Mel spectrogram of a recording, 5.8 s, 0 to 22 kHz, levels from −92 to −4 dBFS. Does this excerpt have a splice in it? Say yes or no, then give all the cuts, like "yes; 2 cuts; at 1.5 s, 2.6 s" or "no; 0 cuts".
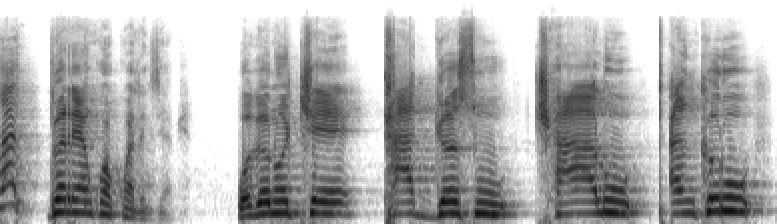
yes; 1 cut; at 1.6 s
